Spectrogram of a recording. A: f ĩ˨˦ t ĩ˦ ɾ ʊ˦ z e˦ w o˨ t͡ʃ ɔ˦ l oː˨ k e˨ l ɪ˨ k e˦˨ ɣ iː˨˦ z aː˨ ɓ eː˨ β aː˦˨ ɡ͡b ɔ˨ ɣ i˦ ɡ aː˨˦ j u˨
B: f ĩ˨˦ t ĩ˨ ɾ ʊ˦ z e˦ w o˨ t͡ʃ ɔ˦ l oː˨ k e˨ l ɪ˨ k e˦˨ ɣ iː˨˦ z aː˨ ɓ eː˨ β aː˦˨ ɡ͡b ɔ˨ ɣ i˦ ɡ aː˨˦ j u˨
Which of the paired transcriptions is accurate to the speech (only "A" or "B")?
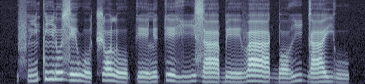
A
